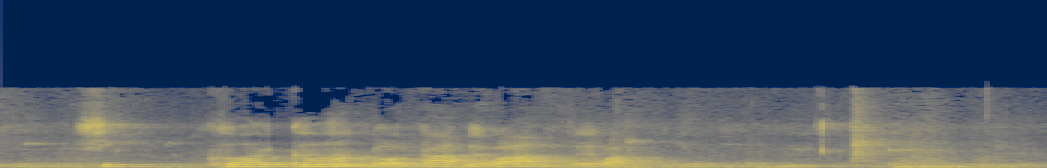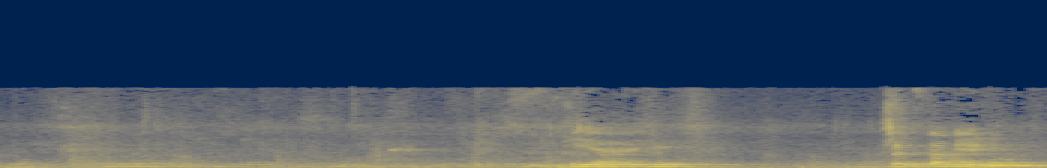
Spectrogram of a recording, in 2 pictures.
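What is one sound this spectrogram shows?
A young girl answers softly into a microphone.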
